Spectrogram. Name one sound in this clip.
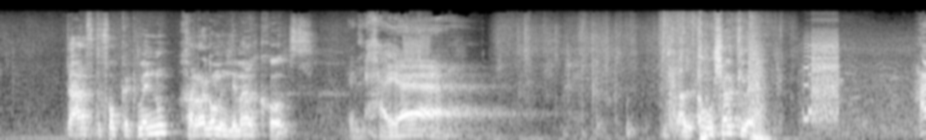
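Several men talk over each other with animation, close by.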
